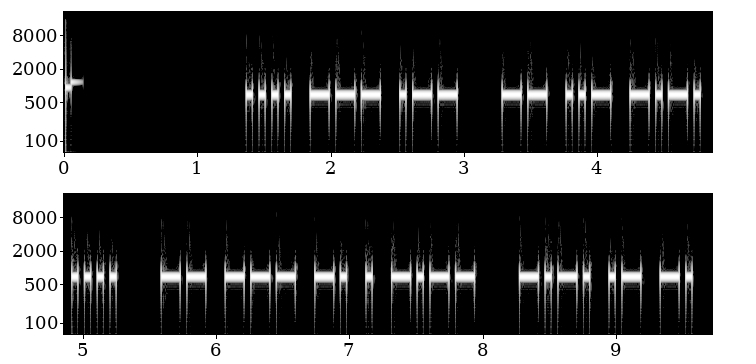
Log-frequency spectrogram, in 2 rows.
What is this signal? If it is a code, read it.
Morse code, heard as a keyed tone, about 25 wpm, 700 Hz. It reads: HOW MUCH MONEY CAN
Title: Sentences from Top 1000 Words - Review Part 5 - 25wpm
